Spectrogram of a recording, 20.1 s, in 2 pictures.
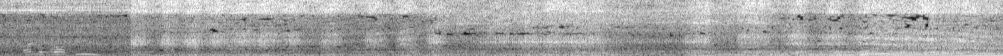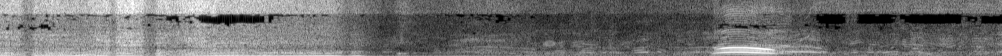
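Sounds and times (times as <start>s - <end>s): vehicle engine revving: 0.0s - 17.0s.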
